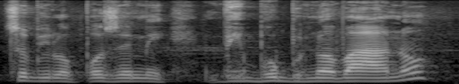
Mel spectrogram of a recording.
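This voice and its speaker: A man's voice: mid-range voice, fairly even intonation, a little hiss or hum, natural voice. An older man reading aloud and voicing two scornful, learned young brothers who sneer at their sibling. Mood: mocking.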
